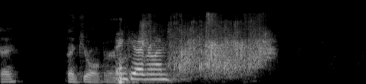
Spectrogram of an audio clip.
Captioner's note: audience applauds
